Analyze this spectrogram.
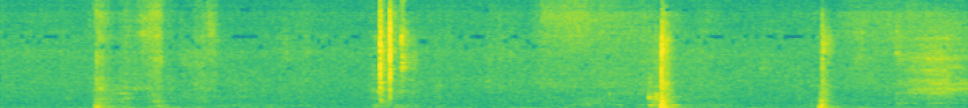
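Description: Cloth panels rustle and flap as they are handled close by.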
